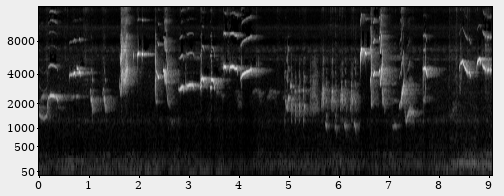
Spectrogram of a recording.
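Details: Oriental magpie-robin in an excitable mood, singing to make other magpie-robins respond: long varied run of whistles, sweeps, buzzy trills and mimicking chatter, nearly unbroken.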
